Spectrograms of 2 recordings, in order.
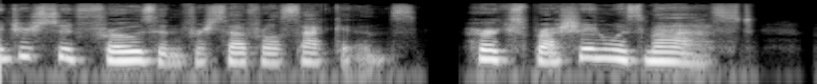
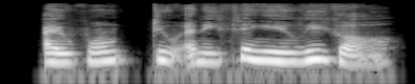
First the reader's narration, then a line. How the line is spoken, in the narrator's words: she said in a tight voice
